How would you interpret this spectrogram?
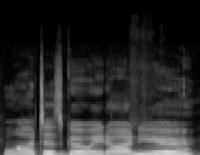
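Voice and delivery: slow, drawn-out mock bewilderment; exaggeratedly slow retold question; imitating Andrew. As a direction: stretch the question out, imitating him. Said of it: "And Andrew goes".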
